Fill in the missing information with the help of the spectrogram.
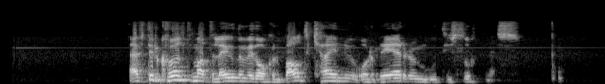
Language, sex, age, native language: Icelandic, male, 20-29, Icelandic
